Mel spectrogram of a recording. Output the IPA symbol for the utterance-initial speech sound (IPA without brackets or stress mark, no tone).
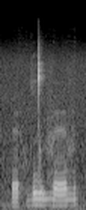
ɛ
